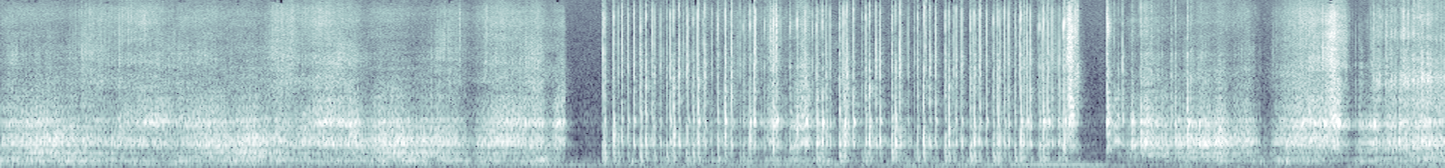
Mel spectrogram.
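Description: Long stiletto nails scratch and tap with both hands on the plastic surface of a flat, thin, backlit rectangular LED tracing pad. Steady dry scraping runs for about six seconds, then gives way to a rapid burst of quick, sharp taps before the scratching returns, all over a faint low hum.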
